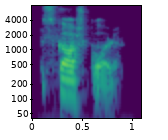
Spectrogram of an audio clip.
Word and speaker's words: Skarsgård: But it's the correct pronunciation is Skarsgård.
